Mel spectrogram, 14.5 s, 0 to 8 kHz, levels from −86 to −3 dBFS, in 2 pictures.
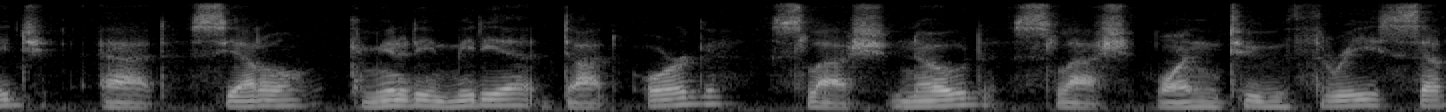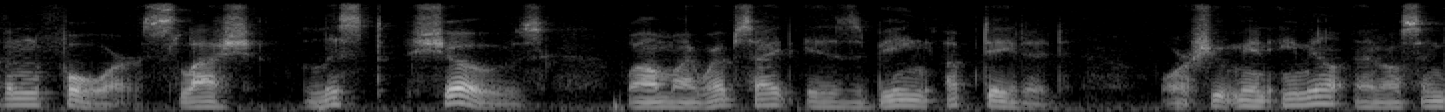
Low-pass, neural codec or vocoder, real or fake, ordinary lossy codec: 7.2 kHz; none; real; AAC, 48 kbps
